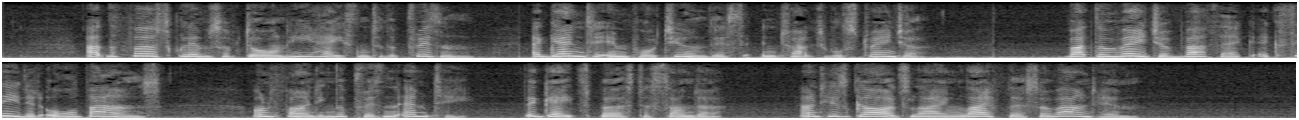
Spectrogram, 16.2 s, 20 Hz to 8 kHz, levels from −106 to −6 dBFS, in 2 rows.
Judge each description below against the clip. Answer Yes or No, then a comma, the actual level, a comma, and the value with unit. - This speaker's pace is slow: No, average, 150 wpm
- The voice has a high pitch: Yes, high, 235 Hz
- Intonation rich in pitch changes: No, average, 4.3 semitones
